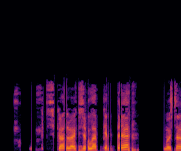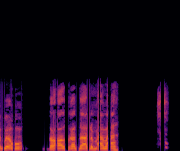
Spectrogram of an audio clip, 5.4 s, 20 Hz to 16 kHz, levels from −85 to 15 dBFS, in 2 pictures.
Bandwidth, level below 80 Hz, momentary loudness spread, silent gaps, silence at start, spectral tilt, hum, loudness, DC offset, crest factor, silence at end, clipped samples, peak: 7.8 kHz; -52 dBFS; 16 LU; 0.35-0.43 s, 2.12-2.45 s, 3.20-3.35 s, 4.64-5.06 s; 0.2 s; -4.5 dB/octave; none; -18 LUFS; under 0.1%; 18 dB; 0.2 s; under 0.1%; -2 dBFS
